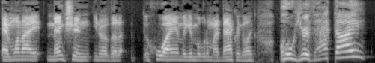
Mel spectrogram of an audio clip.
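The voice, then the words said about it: New York accent. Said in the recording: “has a very strong New York accent now ... he's back to a New York accent ... I heard a little bit there”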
